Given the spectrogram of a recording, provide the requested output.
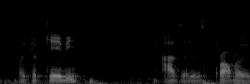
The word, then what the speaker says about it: Dokkaebi: Does move back over the Dokkaebi. Or Dokkaebi, as it is properly pronounced.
